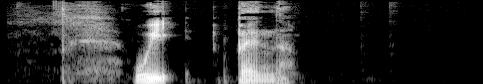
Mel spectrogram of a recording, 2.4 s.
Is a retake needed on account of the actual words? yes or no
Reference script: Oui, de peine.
no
